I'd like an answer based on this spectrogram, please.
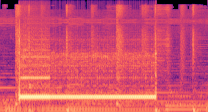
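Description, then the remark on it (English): A house phone rings once on the other end of a call: one steady electronic ring tone held for almost two seconds, loud and clear, then cutting off into a faint low hum. “I'm going to remix this whole show as just the phone ringing.”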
